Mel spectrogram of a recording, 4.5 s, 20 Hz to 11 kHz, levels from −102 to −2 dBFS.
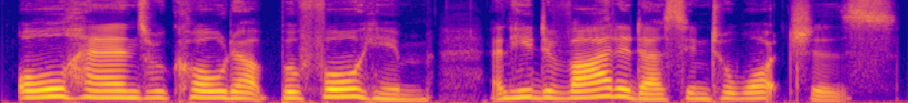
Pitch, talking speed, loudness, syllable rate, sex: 195 Hz, 170 wpm, -17 LUFS, 5.2 syllables/s, female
